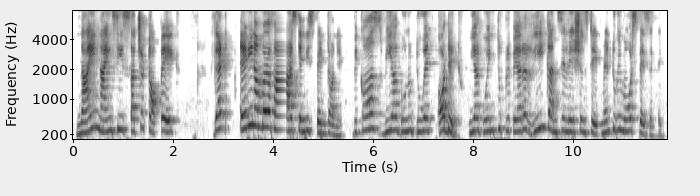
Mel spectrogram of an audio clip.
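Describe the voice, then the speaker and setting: A woman's voice: sits high, moderate pace, a bit bright. A woman with a North Indian accent giving an interactive webinar lecture, addressing listeners directly and mixing some Hindi into her English. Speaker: lecturer, chartered accountant. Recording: roomy echo, clear background noise.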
